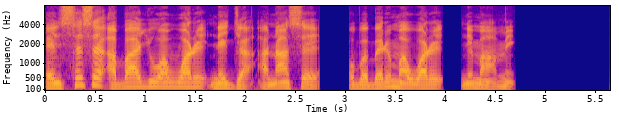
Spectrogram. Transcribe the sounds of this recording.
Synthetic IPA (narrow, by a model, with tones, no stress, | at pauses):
ɛ˨n̩˨sɛ˦sɛ˦ʔa˨baː˦d͡ʑɪ˦wa˦wa˦ɾɪ˦næ˦d͡ʑa̰˨ʔa̰˨nãː˦sɛ˦˨ | ɔ˨bæ˨bæ˨ɾɪ˦mã˨wa˦ɾɪ˦nɪ̃˦mãː˨mɪ̃˦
